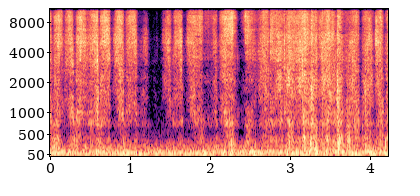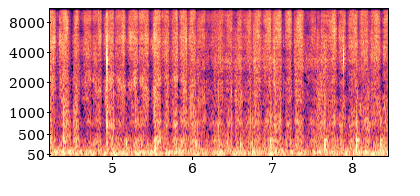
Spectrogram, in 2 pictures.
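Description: A cotton ball held in metal tweezers is rubbed over the crinkled black quilted leather of a Chanel 2.55 Reissue flap bag during restoration. A steady, soft scuffing hiss continues throughout, bright at the top with a low, dull underlayer, broken by a few faint sharp ticks.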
